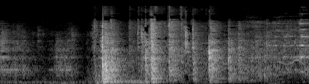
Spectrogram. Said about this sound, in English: She goes into her bathroom with a bucket of ice and throws it as hard as she can into the tub, and she yells.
